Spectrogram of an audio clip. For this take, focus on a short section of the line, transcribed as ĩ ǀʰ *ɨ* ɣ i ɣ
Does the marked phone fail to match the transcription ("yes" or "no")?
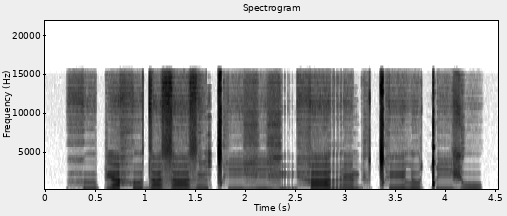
yes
